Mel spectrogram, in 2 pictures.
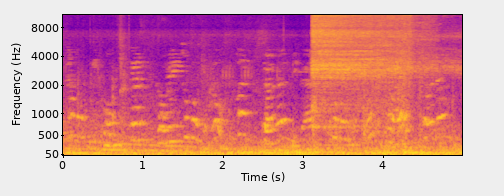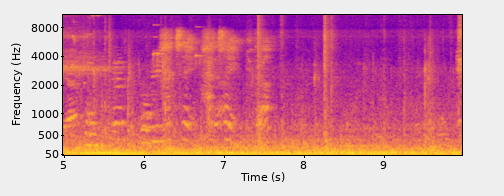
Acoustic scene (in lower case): bus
